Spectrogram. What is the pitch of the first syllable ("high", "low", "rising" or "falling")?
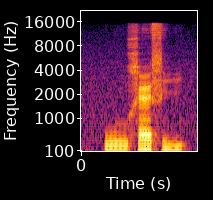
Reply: low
